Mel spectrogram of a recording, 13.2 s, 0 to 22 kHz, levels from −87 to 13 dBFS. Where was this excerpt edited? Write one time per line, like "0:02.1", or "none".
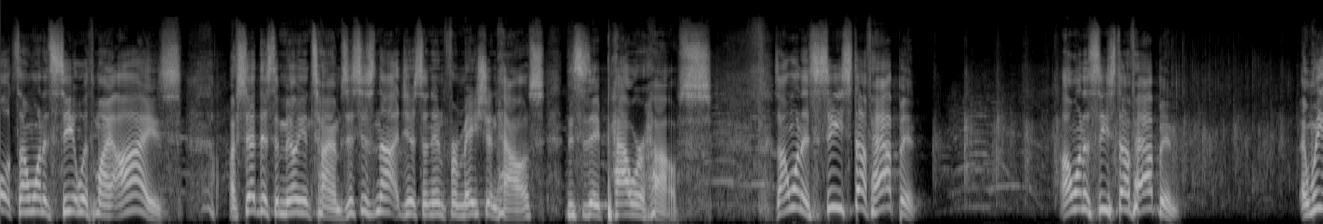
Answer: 0:02.1
0:07.7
